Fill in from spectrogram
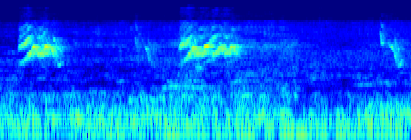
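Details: Two loud, rough parrot squawks about a second apart, then a fainter third call, against a low droning hum.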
